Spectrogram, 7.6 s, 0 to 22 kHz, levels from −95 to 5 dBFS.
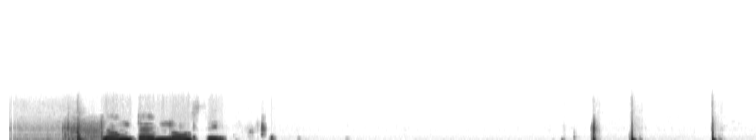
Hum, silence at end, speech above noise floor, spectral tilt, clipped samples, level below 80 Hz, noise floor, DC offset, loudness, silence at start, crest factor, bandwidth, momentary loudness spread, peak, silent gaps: none; 0.4 s; 75 dB; -10.5 dB/octave; under 0.1%; -44 dBFS; -88 dBFS; under 0.1%; -16 LUFS; 0.65 s; 18 dB; 3.8 kHz; 17 LU; -2 dBFS; none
